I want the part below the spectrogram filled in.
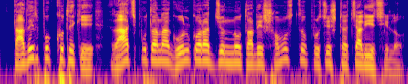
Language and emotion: Bengali, neutral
